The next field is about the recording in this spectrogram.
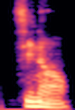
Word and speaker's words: hsinao: H-S-I-N-A-O, Sinao, means the cleansing of the heart.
